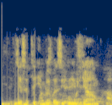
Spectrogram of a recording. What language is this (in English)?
Kinyarwanda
